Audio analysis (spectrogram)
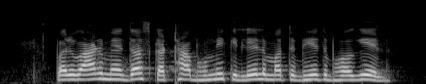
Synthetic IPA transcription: pəɾiʋaɾmed̪əskəʈʰːabʱumiklelmət̪bʱed̪bʱɔɡel

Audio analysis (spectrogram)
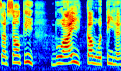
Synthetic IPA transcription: sɐɾsõki | bʊaːikɐbɦoːt̪iɦɛː

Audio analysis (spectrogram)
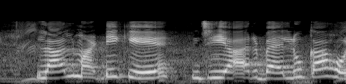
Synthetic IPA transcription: laːlmaːʈike | d͡ʒijaːɾbɛːlukaɦo

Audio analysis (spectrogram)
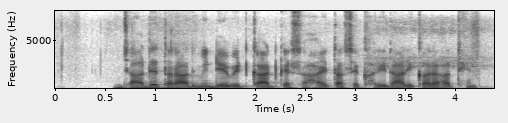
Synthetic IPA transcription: d͡ʒad̪et̪əɾad̪miɖebiʈkaɾɖkesəɦajt̪asekʰəɾid̪aɾikəɾəɦət̪ɦin

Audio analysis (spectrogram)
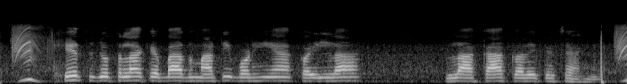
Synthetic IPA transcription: kʰet̪d͡ʒot̪lakebad̪maʈibəɽ̤ijakəɪla | lakakəɾɛk̪et͡ʃaɦi

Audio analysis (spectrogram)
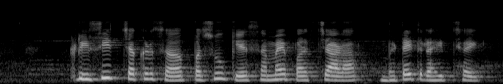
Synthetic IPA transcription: kɾisit͡ʃəkɾəsə̃pəsukesəməjpəɾt͡ʃaɽabʱeʈəjt̪ɾəɦɛt̪̚t͡ʃʰəj

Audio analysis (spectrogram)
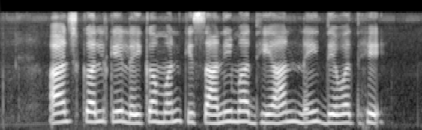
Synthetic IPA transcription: aːd͡ʒkəlkeləɪkamənkɪsaːnimãd̪ʱijaːnːɐɦĩd̪eːʋət̪ɦeː

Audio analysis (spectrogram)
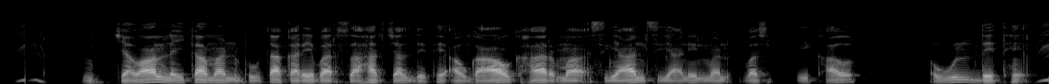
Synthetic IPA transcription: d͡ʒəʋaːnləɪkamənbuːt̪akəɾebəɾsəɦəɾt͡ʃəld̪et̪ʰɦẽʔaʊɡãwɡʱəɾməsijaːnsijaninmənbəsd̪ikʰaw | uld̪et̪ɦḛ̃

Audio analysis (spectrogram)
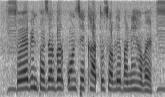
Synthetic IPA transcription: soːjaːbɪnpʰɐsəlbɐɾkoːnsekʰaːt̪õsɐblebɐneɦɐʋɛː

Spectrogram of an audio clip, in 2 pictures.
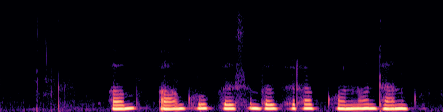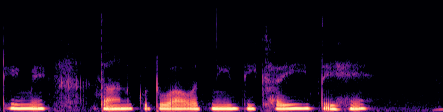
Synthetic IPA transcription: ɐb | aːɡʱukəsbɐɡɛːɾakoːnod̪ʱaːnkʊʈːimẽd̪ʱaːnkʊʈwa̰ːwət̪nid̪ɪkʰaːid̪eːɦɛ̃ː

